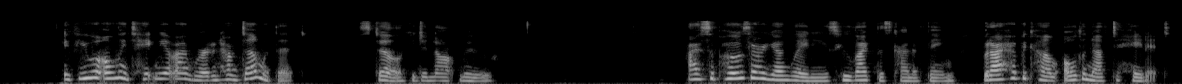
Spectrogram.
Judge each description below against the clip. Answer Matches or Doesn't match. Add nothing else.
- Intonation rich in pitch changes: Matches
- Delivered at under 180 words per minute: Doesn't match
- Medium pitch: Doesn't match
